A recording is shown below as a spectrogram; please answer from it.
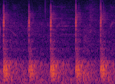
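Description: A hammer taps five times on a fiberglass boat hull that is delaminated. Each tap gives a hollow knock with a mid-pitched tone and a secondary reverberation, as the fiberglass buzzes against the gelcoat layer.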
